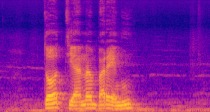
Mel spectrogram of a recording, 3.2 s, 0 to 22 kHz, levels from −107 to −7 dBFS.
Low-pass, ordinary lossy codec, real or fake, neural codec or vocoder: none; none; real; none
